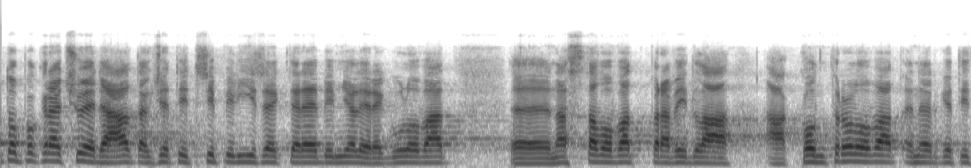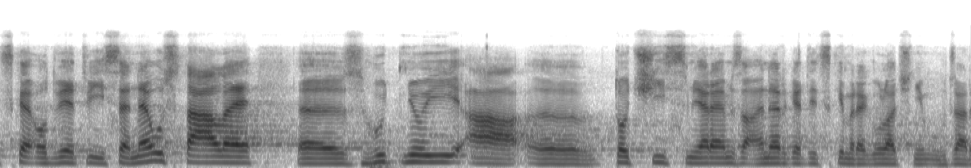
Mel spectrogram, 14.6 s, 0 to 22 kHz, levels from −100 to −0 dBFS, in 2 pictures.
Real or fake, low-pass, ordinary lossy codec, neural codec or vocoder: real; 7.2 kHz; Opus, 24 kbps; none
